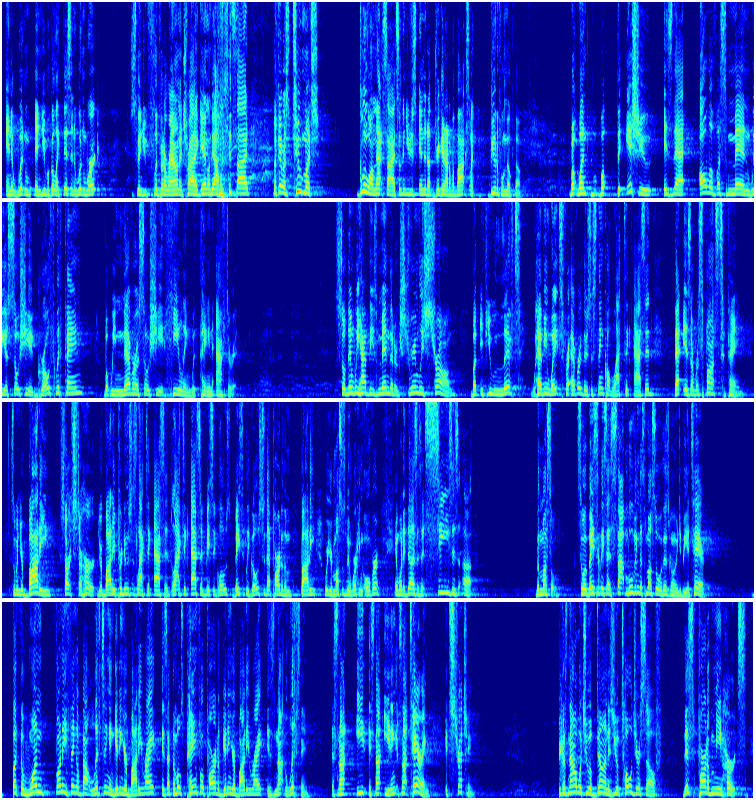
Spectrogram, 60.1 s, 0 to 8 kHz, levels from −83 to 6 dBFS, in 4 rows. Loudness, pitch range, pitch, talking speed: -32 LUFS, 170-215 Hz, 190 Hz, 210 wpm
